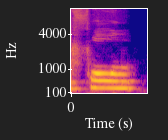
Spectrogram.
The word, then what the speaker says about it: fall: A, which is followed by double L. يعني ال A لما يجي بعدها double L, it's pronounced as O. So, what's this? Fall or fall?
